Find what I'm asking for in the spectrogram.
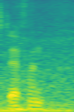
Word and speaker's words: Stephen: But I was watching the program about Stephen Curry, Stephen, I think they were saying, spelled Stephen, but pronounced Stephen, Curry, basketballer, NBA, and it's called Underrated.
